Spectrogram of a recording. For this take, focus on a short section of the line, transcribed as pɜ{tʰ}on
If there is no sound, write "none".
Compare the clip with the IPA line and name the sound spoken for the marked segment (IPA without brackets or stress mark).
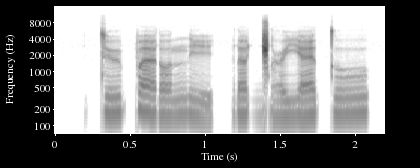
ɾ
